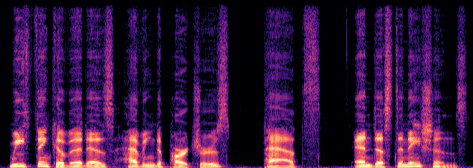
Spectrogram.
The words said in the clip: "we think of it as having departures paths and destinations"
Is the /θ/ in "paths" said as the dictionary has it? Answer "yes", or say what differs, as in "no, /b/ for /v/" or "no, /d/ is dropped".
yes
